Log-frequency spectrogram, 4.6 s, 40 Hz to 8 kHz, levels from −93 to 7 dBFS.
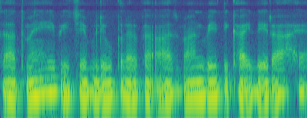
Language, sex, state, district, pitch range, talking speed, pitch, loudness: Hindi, male, Himachal Pradesh, Shimla, 100-120 Hz, 170 wpm, 105 Hz, -13 LUFS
